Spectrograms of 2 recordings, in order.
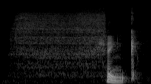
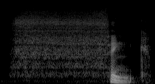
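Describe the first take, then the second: First: The word begins with a breathy th sound. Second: The same.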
